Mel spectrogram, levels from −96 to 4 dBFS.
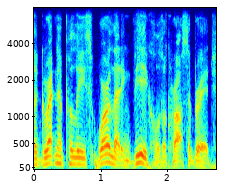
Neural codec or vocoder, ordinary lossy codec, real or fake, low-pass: codec, 16 kHz, 16 kbps, FunCodec, trained on LibriTTS, 50 frames a second; Opus, 16 kbps; fake; 7.2 kHz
